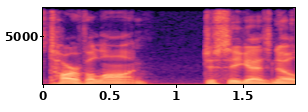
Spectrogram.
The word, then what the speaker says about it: Tar Valon: never brought this up um we often say tar vallen and i think it's tar velon just so you guys know like that's how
